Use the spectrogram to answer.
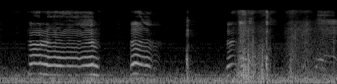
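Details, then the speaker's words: One-week-old newborn crying, with the mother about to give a 1-ounce bottle feed: two rising-falling wails, then a choppy cry. "बस अभी मैं उसको दूंगी थोड़ा सा फीडर क्योंकि वो उनकी टैं शुरू हो गई है। हो गया है टाइम।"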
